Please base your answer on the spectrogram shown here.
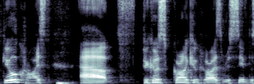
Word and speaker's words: Gilchrist: I was told that it's pronounced Gilchrist because Grant Gilchrist received the suspension due to a high shot on Anthony Gillock against France.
